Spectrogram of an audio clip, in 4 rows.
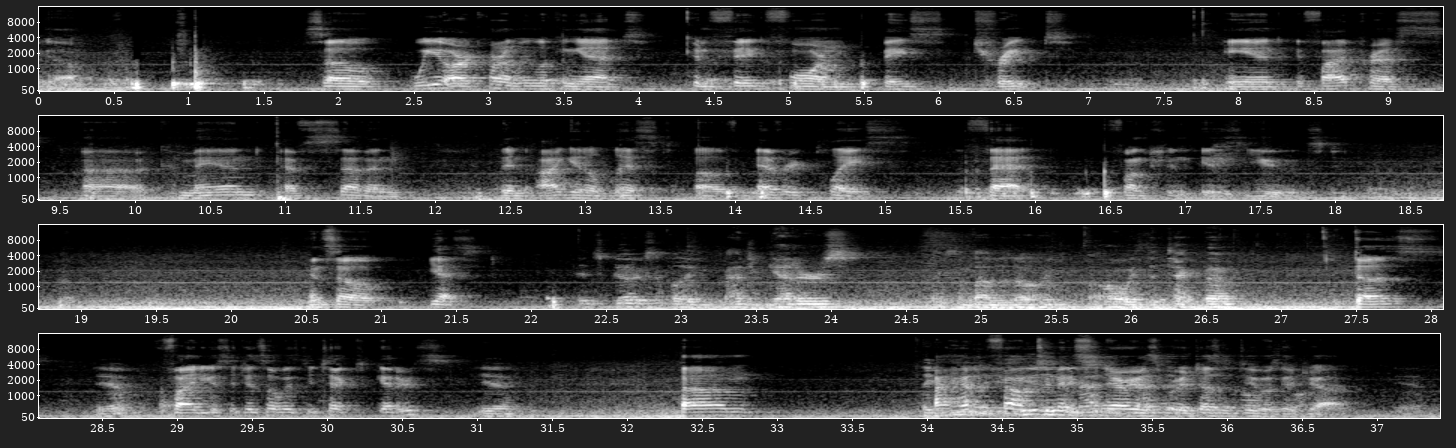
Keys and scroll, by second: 10.8 alt+F7.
